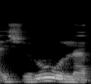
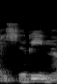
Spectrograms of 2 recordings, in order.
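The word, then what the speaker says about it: عشرون: Wa isyruna taliban. Ya, wa isyruna taliban. Kalau nggak boleh, nggak bisa bacanya wa isyrina, enggak.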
